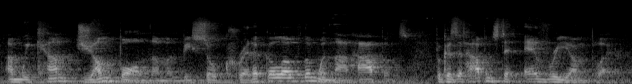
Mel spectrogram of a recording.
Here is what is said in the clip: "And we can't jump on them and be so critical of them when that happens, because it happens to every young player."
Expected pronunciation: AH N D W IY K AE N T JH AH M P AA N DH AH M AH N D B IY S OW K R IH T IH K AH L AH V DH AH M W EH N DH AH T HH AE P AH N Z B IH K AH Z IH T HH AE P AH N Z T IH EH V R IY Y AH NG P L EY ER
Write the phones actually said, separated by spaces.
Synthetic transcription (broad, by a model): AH N W IY K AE N JH AH M P N DH AH M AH N B IY S OW K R IH T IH K L AH V DH AH M W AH N DH AH T HH AE P AH N Z B IH K AH Z IH T HH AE P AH N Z T IH EH V R IY Y AH NG P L EY ER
